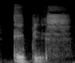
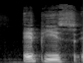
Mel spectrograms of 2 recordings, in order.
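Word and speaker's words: épis: So the first thing you said is you marinate chicken thighs in épices. So tell us about épices, and it's spelled E-P-I-S.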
